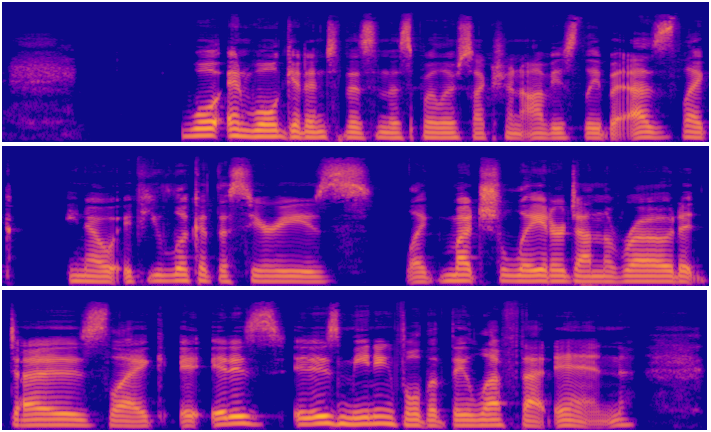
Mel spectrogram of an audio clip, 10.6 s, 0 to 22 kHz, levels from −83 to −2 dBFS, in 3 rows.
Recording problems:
none

